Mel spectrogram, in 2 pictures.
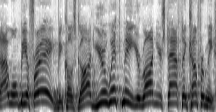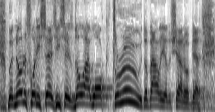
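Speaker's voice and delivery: high fervent psalm quote; preaching. Acted. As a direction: lift it up like a proclamation.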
